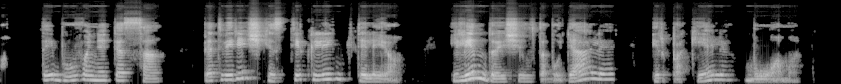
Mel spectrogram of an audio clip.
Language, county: Lithuanian, Klaipėda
